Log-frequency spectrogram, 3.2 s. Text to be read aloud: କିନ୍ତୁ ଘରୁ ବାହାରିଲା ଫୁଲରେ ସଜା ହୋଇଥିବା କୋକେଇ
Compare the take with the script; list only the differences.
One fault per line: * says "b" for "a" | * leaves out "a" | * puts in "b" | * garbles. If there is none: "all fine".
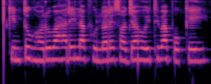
all fine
